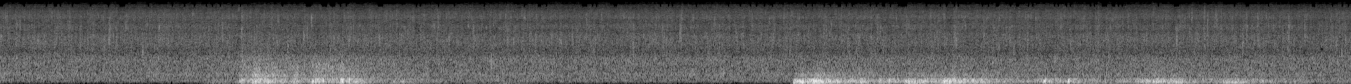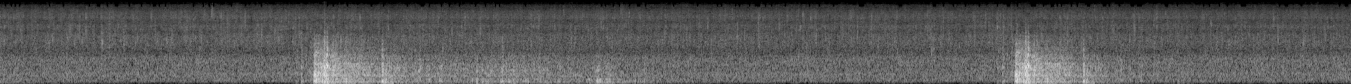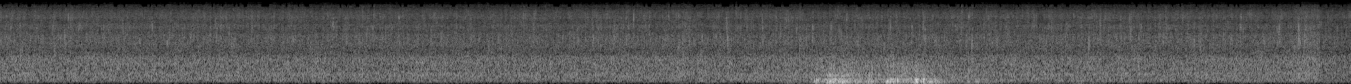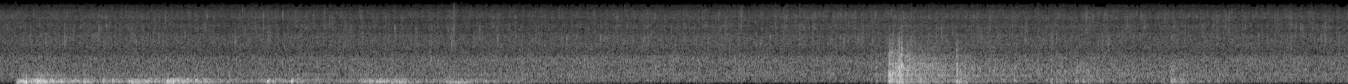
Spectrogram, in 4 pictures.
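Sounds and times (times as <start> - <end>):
heavy rain hissing: 0.0 - 27.6, 31.4 - 54.0
loud thunderclaps: 2.1 - 4.9, 8.0 - 13.4, 16.5 - 20.2, 23.5 - 25.6, 35.0 - 37.2, 40.7 - 45.8, 49.3 - 52.8
low thunder rumbles: 2.1 - 5.2, 8.0 - 13.6, 16.5 - 20.4, 23.5 - 25.6, 35.0 - 37.6, 40.7 - 46.0, 49.3 - 53.0.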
